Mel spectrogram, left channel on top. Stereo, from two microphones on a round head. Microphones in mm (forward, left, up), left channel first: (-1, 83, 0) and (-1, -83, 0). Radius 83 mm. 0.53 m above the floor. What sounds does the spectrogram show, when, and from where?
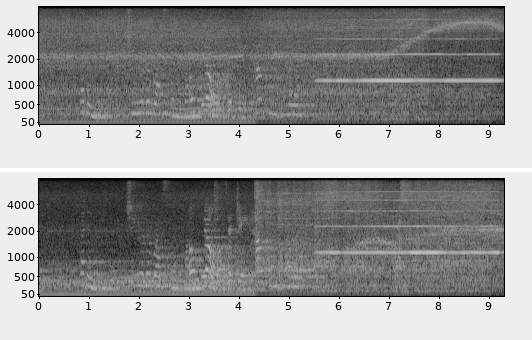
0.8 s a woman speaking: 40° left (ahead or behind), 2.5 m
3.0 s a woman speaking: 10° right (ahead or behind), 2.5 m
5.5 s a violin: 5° left (ahead or behind), 0.7 m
